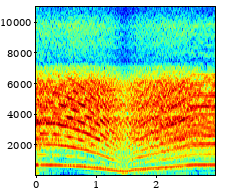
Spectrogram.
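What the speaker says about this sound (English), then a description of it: "And then there's like a dive bomb at the end" A distorted electric guitar performs a dive bomb at the end of a song: the sustained note slides steeply down in pitch, bottoms out in a growl, then climbs back up, loud and alone.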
